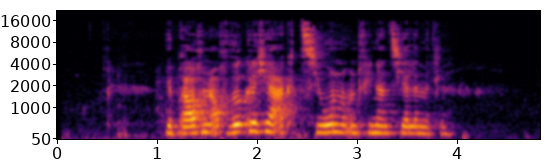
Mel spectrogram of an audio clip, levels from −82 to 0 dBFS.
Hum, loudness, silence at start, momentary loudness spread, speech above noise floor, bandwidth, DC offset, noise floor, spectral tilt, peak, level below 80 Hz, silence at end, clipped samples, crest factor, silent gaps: none; -16 LUFS; 0.6 s; 14 LU; 43 dB; 16.5 kHz; under 0.1%; -59 dBFS; -3 dB/octave; -2 dBFS; -60 dBFS; 0.9 s; under 0.1%; 18 dB; none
